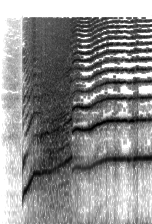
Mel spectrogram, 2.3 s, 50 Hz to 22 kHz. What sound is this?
This is part of series of recorded material for LaFormela Fashion Show Intro, recorded by Zoom h6 a rode ntg3.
